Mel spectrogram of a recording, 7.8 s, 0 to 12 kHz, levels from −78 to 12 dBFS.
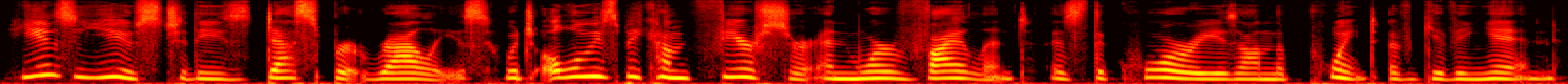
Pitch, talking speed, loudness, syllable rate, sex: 250 Hz, 185 wpm, -18 LUFS, 4.8 syllables/s, female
